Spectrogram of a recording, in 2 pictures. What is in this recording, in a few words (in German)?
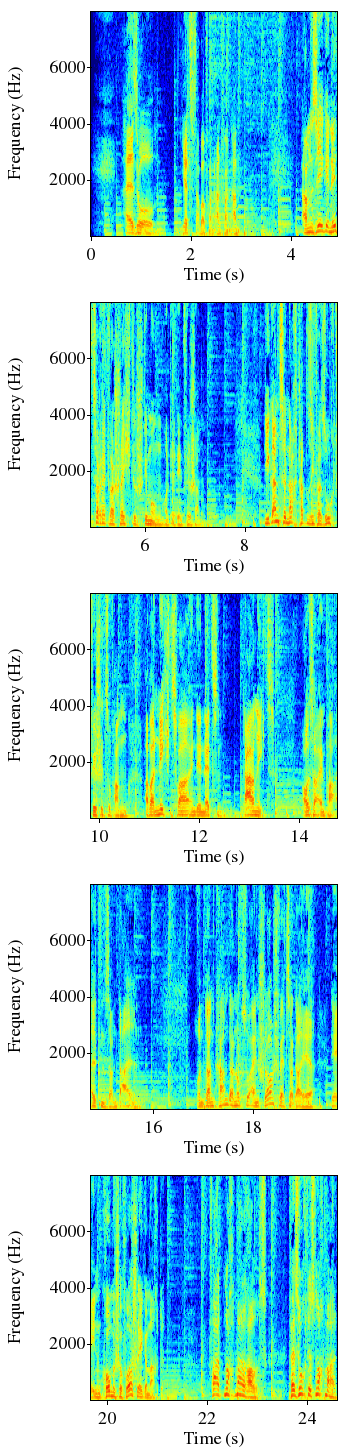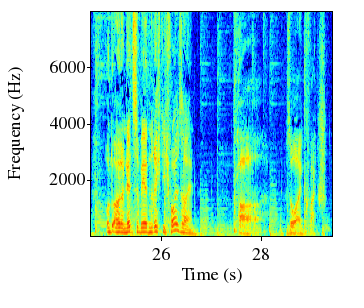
Erzaehler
